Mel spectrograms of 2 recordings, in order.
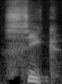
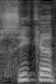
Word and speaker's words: secant: by saying cos Theta secant of theta is never pronounced seek Theta it's pronounced secant of theta there's no verbal abbreviation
